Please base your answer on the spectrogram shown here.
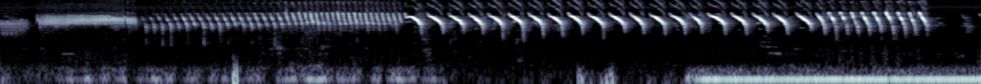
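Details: Canary song used as a tutor recording for training young canaries to sing fast; a buzzy high phrase, then a rapid series of sweeping whistled notes repeated about two to three per second, over a steady low hum.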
